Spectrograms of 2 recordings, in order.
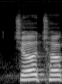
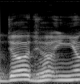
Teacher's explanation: और ग घ अंग कहते हैं तो हमारे स्वर तंत्रियों में कंपन होता है। च छ का उच्चारण करेंगे तो कंपन नहीं होगा, और ज झ ञ का करेंगे तो हमारे स्वर तंत्रियों में कंपन होता है।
